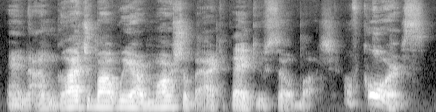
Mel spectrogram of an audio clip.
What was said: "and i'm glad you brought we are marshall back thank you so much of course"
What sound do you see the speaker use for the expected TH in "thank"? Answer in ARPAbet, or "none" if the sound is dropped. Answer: TH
